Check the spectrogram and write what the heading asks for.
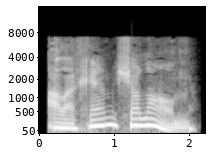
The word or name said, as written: aleichem shalom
